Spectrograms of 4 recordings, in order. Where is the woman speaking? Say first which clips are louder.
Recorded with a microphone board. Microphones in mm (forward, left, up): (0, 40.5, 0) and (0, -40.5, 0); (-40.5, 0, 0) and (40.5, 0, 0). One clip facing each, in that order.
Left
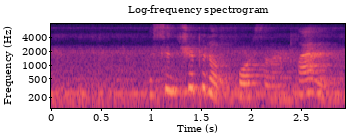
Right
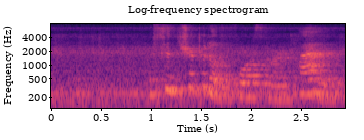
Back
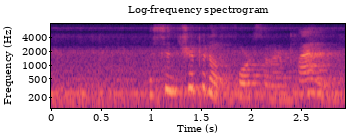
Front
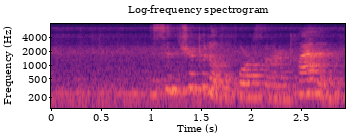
Left 6 dB, back 7 dB; 160° left, 0.8 m; by 2.9 s 105° left, 1.7 m.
